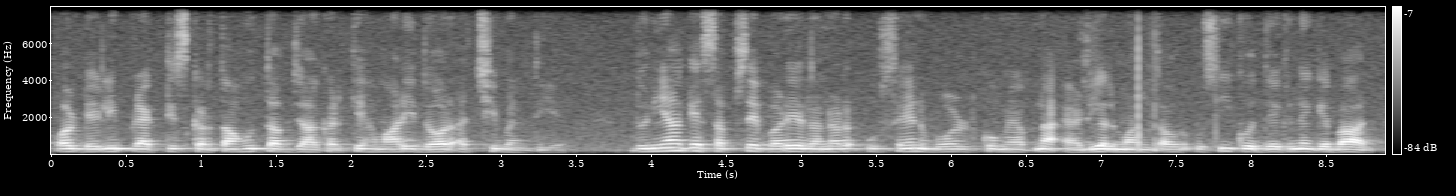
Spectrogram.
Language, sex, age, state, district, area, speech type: Urdu, male, 18-30, Bihar, Saharsa, rural, spontaneous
